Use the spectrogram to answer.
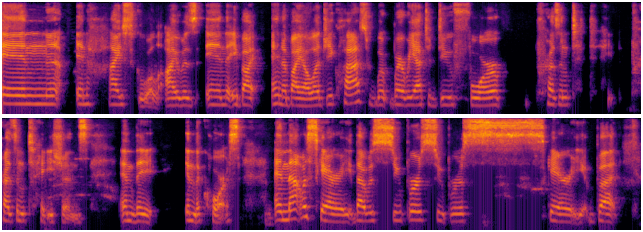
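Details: Stuttering in a female speaker who uses strategies such as prolonging words and talking slowly.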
